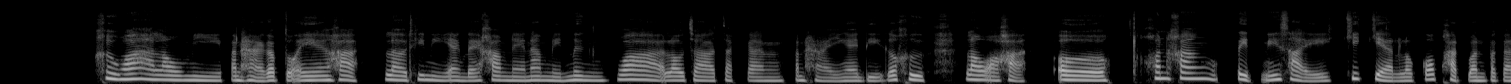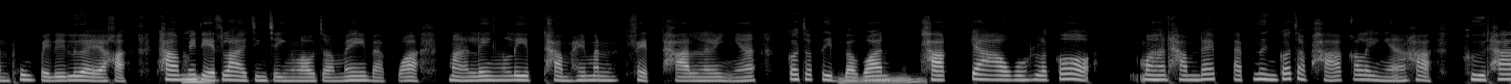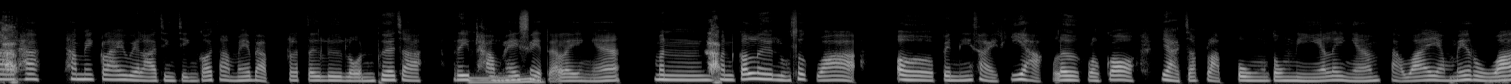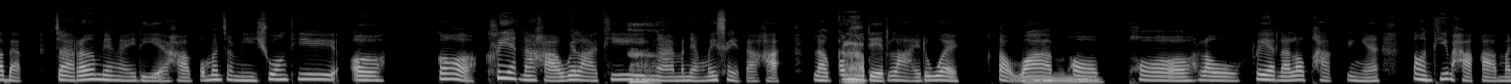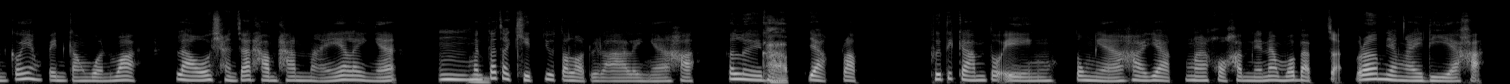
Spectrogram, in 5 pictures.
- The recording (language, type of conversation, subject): Thai, advice, ฉันจะเลิกนิสัยผัดวันประกันพรุ่งและฝึกให้รับผิดชอบมากขึ้นได้อย่างไร?
- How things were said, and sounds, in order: tapping; other background noise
